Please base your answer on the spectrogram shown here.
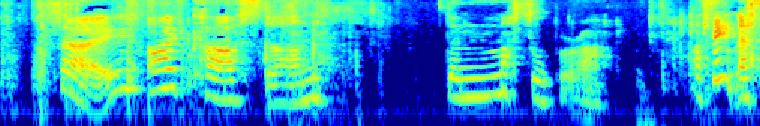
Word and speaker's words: Musselburgh: So I've cast on the Musselburra. I think that's how you say it. People say Musselburgh or Musselburra. Well, it's like Edinburgh. Yeah, Musselburra.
